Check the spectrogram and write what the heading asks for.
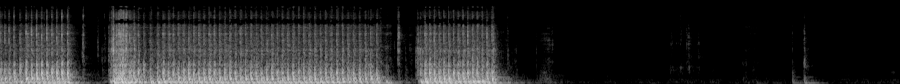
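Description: Cordless drill motor running in three bursts, a short one, a long one of about three seconds, then a short one, as the drill turns a bit in a screw in a pine board to work the screw out. A small click follows near the end.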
